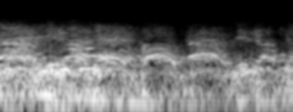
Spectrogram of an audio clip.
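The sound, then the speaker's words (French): Dozens of LIP workers shout and chant together in a loud, steady roar, clapping their hands, as Henri Giraud drives his car through them; rising and falling voices with clapping blended into the din for the whole stretch. “Henri Giraud est donc reparti au volant de sa voiture en tentant de se frayer un passage au milieu de dizaines de LIP, criant et tapant dans les mains.”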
